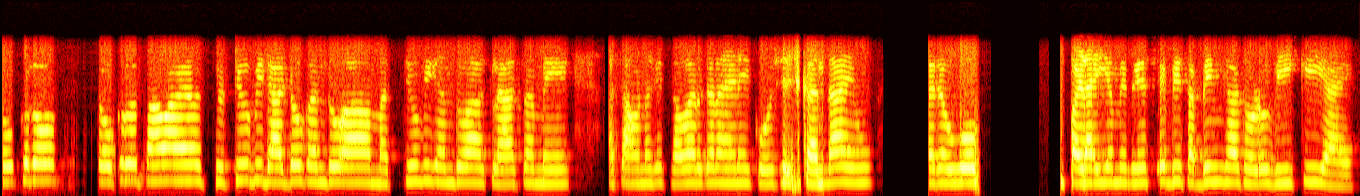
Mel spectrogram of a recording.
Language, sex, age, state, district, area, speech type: Sindhi, female, 18-30, Gujarat, Surat, urban, conversation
